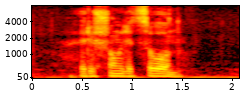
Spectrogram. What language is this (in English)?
Russian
